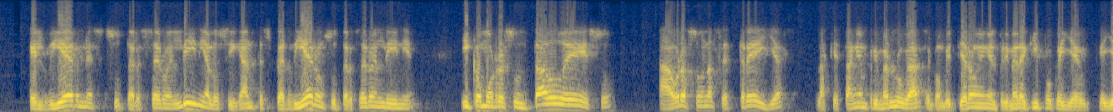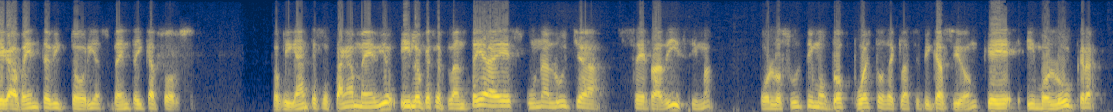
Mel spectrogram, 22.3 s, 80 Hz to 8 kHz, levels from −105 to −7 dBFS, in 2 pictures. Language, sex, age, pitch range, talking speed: Spanish, male, 40-59, 95-120 Hz, 175 wpm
